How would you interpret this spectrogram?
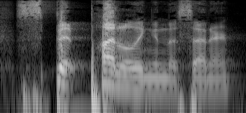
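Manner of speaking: ordinary delivery, nothing marked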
